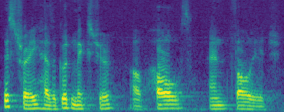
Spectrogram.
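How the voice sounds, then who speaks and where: A man's voice: lowish voice, measured pace, mellow. A man presenting an instructional demonstration, explaining things in a plain-spoken way. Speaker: expert presenter.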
